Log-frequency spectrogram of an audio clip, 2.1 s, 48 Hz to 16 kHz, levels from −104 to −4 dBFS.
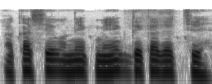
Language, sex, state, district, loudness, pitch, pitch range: Bengali, male, Assam, Hailakandi, -16 LUFS, 120 Hz, 115-125 Hz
